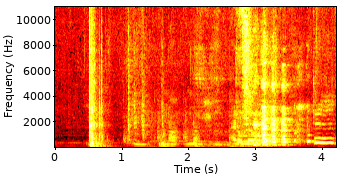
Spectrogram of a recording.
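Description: A door thuds shut with a sharp, heavy knock, followed by people chuckling and murmuring for the next few seconds.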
